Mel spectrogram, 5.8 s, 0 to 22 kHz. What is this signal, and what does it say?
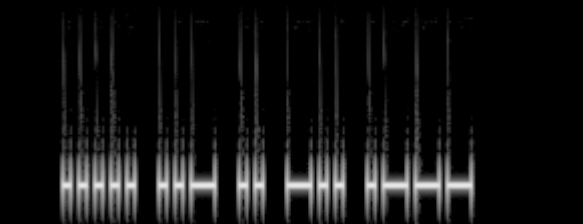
Morse code, heard as a keyed tone, about 15 wpm, 700 Hz. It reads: 5UIDJ
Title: Five Challenging Letter-Number Combinations 15wpm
